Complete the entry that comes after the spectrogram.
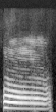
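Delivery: normal talking voice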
